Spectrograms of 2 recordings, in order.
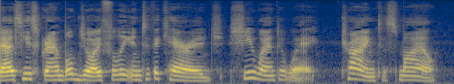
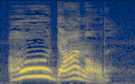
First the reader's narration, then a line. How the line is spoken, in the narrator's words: Janet exclaimed alarmedly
